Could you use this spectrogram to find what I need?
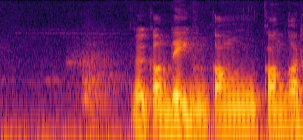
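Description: A woman speaks nearby in a calm, clear voice.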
